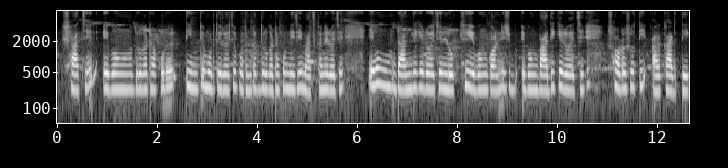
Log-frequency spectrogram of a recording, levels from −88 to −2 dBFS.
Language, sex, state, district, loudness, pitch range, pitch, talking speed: Bengali, female, West Bengal, Purulia, -18 LUFS, 225-250 Hz, 235 Hz, 130 wpm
